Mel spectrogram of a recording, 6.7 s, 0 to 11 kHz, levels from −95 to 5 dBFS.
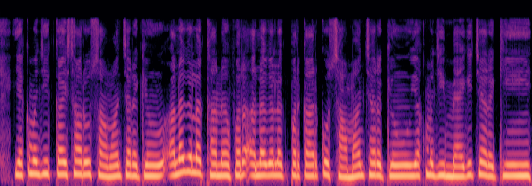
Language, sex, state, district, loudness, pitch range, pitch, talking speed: Hindi, male, Uttarakhand, Uttarkashi, -14 LUFS, 190-215 Hz, 200 Hz, 225 wpm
